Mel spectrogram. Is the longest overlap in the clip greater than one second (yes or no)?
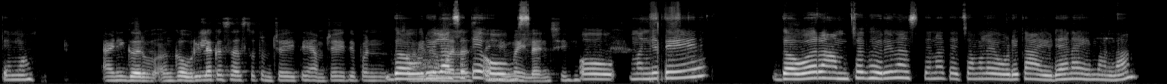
yes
